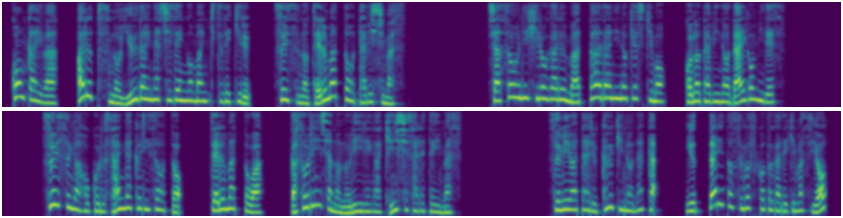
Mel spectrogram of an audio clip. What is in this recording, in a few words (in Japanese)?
レポーター VO ボイスオーバー 中音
